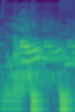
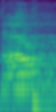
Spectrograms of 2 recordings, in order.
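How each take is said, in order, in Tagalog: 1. Na-process ang boses, mataas at pito. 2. Natural ang boses, hindi na-process. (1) "nagiging chipmunks yung ating boses" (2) "Back to normal voice na"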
